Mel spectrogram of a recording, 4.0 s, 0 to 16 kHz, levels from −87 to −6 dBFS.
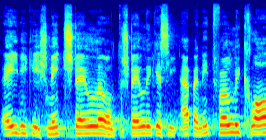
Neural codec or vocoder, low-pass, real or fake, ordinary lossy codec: vocoder, 44.1 kHz, 128 mel bands, Pupu-Vocoder; 14.4 kHz; fake; none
